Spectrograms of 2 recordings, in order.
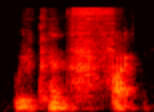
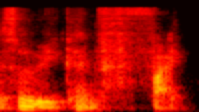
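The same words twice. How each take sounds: First: Very soft, voiceless whisper; whispered repeat. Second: Said in the usual way. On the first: Real, not acted. Teacher echoes the reason for training, whispered. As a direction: drop to a whisper for the echo.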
